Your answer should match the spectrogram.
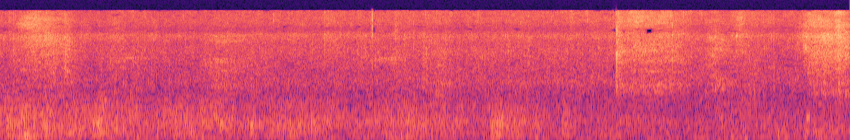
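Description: Irregular low rumbling and rustling on a phone microphone: handling noise and wind buffeting as the handheld phone is swung about.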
